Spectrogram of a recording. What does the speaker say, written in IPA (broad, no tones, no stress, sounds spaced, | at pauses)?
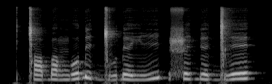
ǀ ɒ ɓ ɒ ŋ o ɗ i ɡ͡ǀ u ɗ e j i | ʂ i ɠ e ɡ͡ǀ e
